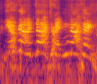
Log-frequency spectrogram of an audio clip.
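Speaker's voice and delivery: angry shout. Acted. Mother in grocery store scolding a stranger, furious shout. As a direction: yell it furious and high. Woman yelling at aisle stranger.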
